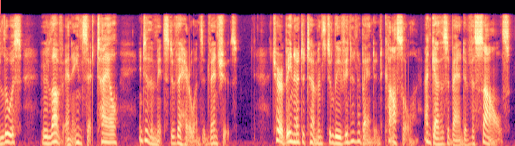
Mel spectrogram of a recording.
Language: English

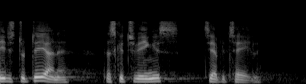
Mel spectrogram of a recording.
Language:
Danish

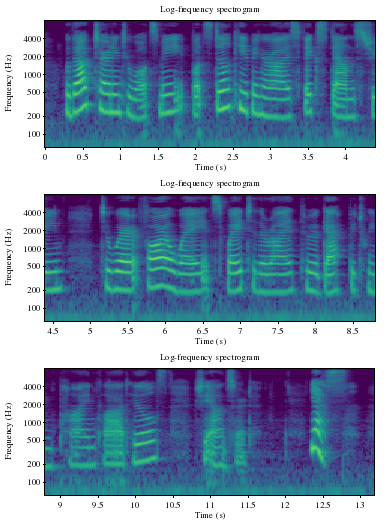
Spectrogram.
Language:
English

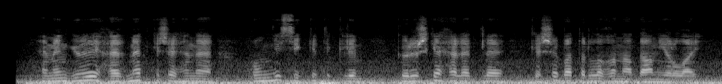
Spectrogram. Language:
Bashkir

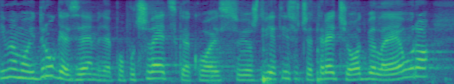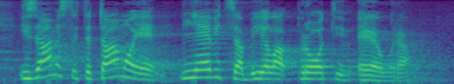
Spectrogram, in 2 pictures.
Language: Croatian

